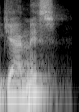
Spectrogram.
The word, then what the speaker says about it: Illanes: Mira, es muy sencillo encontrarme por mi nombre, que es Yanes. Yanes se escribe tal cual como lo escuchas y W L a n s.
